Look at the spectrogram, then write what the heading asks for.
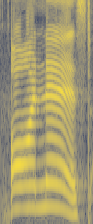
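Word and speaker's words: honest: भी हो सकता है ऑनेस्ट अब यहां पे देखिए एच से स्टार्ट है यह वर्ड लेकिन एच की साउंड यहां पर नहीं आ रही है हम इसे ऑनेस्ट पढ़ते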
